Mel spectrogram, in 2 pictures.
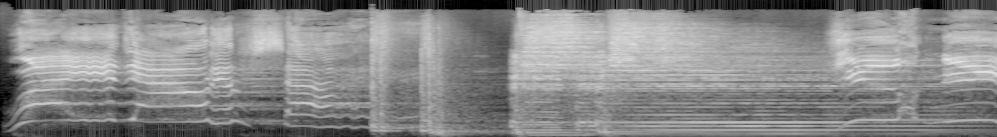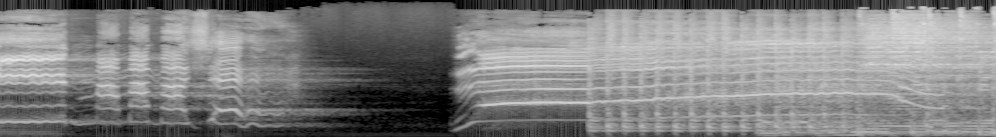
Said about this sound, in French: c'est une version où on entendait bien le theremin et c'est vrai qu'à des moments ça rugit comme il faut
